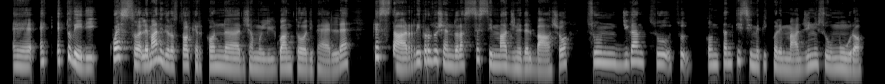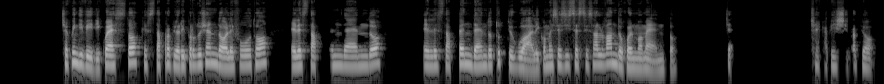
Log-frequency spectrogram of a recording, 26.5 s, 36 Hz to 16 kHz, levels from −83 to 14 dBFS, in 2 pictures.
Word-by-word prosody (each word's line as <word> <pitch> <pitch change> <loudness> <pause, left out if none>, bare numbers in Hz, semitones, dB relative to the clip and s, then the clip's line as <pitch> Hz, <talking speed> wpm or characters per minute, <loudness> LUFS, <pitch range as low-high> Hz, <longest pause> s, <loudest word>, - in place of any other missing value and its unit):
e 135 -1 -2
e 185 +1 -4
e 200 0 -1
tu 270 - +3
vedi 130 - +3
questo: 250 -10 +6
le 145 +1 +6
mani 200 +3 +7
dello 145 -4 +1
stalker 145 -1 -1
con, 130 -3 +1
diciamo, 115 +1 -5
il 110 0 -6
guanto 125 0 +2
di 115 0 -7
pelle 110 +8 -1 0.3
che 260 - +2
sta 120 - +6
riproducendo 180 -4 +1
la 150 - +2
stessa 195 +5 -3
immagine 145 -5 +1
del 120 -1 -2
bacio 105 +10 +1 0.2
su 180 - -3
un 170 -3 -2
gigant 180 +3 0
su 160 -6 -3
su - - -6 0.2
con 150 0 -4
tantissime 165 -4 -4
piccole 145 -4 -4
immagini 115 +7 -2
su 150 -5 -5
un 120 0 -5
muro. 115 -4 0 1.3
Cioè 150 - -2
quindi 170 -3 0
vedi 125 -5 -1
questo 150 +5 +4
che 160 -4 -9
sta 140 0 -4
proprio 155 -2 0
riproducendo 150 +1 +1
le 125 0 +1
foto 145 +6 -1 0.2
e 135 - +1
le 140 - +4
sta 140 0 -2
appendendo 140 +3 -2 0.5
e 140 - -1
le 135 0 -2
sta 135 0 -5
appendendo 145 0 0
tutte 175 -1 -6
uguali, 115 -4 +1
come 140 +1 -4
se 145 +1 -3
si 145 +1 -6
stesse 145 +1 -4
salvando 155 -1 0
quel 120 - +1
momento. 110 -3 -4 0.7
Cioè - - -12 1.2
cioè - - -11
capisci 130 -2 -7
proprio 135 -4 -9
145 Hz, 150 wpm, -24 LUFS, 125-160 Hz, 1.3 s, mani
